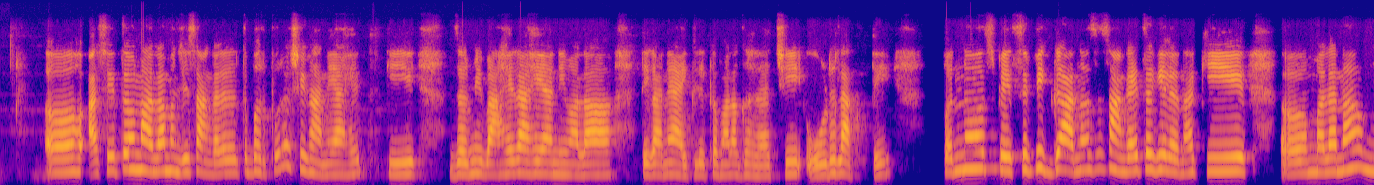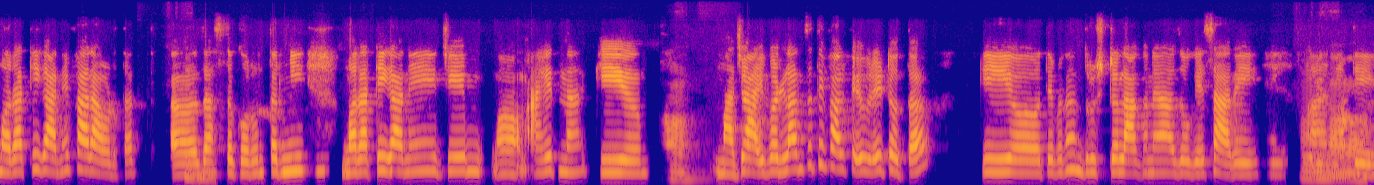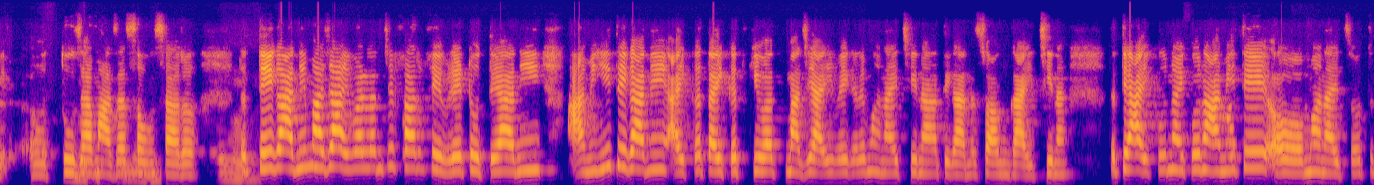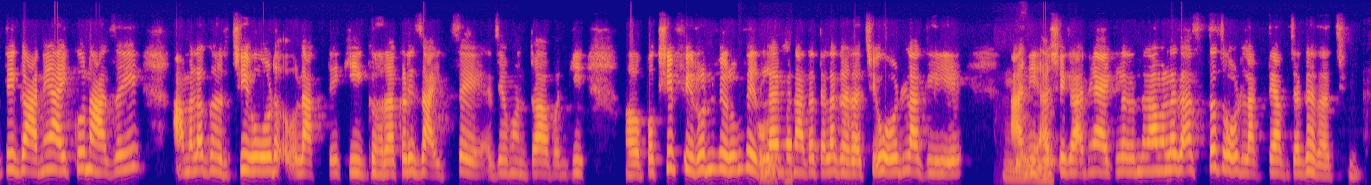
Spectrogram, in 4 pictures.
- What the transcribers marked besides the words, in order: static; alarm; other background noise; unintelligible speech; in English: "फेव्हराइट"; background speech; unintelligible speech; in English: "फेव्हराइट"
- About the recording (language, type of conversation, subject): Marathi, podcast, घरच्या आठवणी जागवणारी कोणती गाणी तुम्हाला लगेच आठवतात?
- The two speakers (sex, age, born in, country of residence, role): female, 30-34, India, India, guest; male, 25-29, India, India, host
